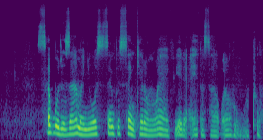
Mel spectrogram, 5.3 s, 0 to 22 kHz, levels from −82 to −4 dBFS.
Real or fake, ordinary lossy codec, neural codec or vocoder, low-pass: fake; none; vocoder, 44.1 kHz, 128 mel bands, Pupu-Vocoder; 19.8 kHz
